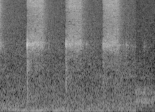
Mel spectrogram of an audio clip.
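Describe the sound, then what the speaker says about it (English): Three short hissing sprays of Morphe setting spray onto a face from a pump mist bottle, evenly spaced with brief pauses between, close and fairly loud against a quiet room. "I'm gonna go ahead and spray my face with my favorite Morphe Setting Spray."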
